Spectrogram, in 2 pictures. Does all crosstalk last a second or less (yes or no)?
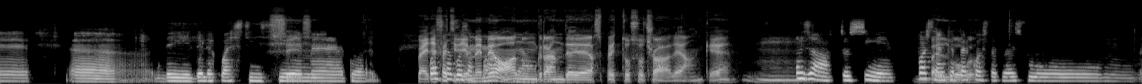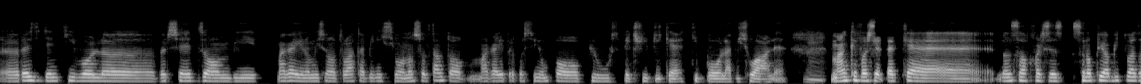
no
